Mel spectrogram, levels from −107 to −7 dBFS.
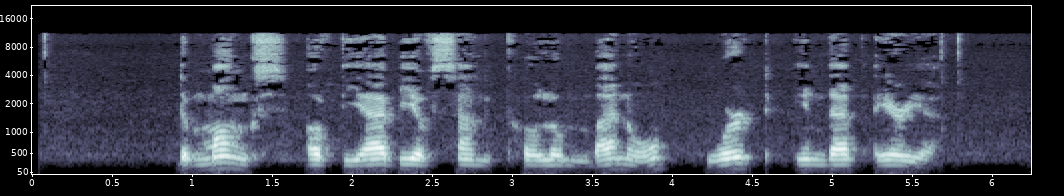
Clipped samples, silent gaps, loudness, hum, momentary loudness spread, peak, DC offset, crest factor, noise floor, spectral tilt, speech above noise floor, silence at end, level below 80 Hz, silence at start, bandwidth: under 0.1%; none; -20 LUFS; none; 13 LU; -2 dBFS; under 0.1%; 18 dB; -64 dBFS; 0.5 dB/octave; 43 dB; 0.6 s; -82 dBFS; 0.9 s; 11.5 kHz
